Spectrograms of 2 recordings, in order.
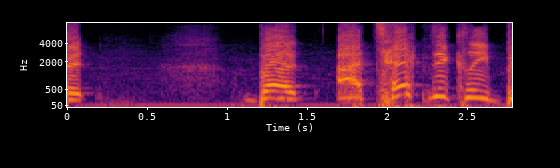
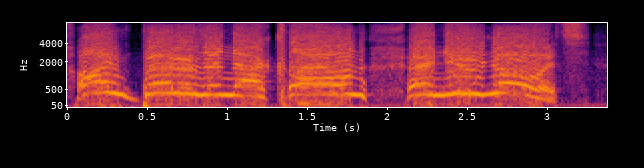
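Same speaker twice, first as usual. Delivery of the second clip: angry shout; 6 semitones higher than usual. Acted. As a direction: yell it back over the chant. Rival yells back.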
